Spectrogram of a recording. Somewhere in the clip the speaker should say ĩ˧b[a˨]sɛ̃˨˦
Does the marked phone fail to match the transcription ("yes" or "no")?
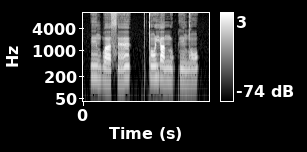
no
